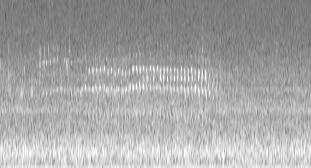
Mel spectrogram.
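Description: A little grebe gives a high, rapid whinnying trill of about two seconds, rising then fading, over steady rushing background noise.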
